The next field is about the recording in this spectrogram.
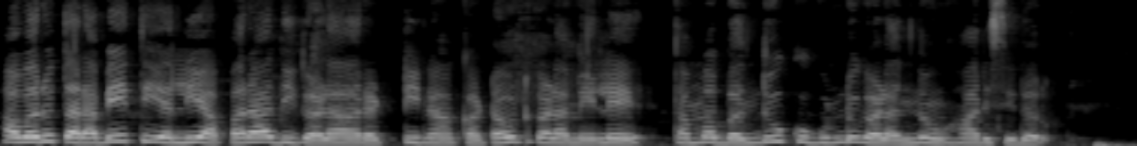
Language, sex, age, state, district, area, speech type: Kannada, female, 18-30, Karnataka, Tumkur, urban, read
